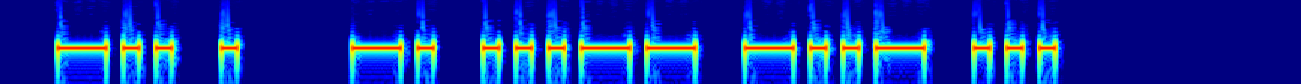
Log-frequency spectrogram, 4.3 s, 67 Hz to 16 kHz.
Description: Morse code, heard as a keyed tone, about 22 wpm, 700 Hz. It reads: DE N3XS
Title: USA Callsign DE Callsign - 4 Characters - 22wpm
